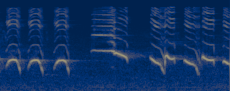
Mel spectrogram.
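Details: Black-throated laughingthrush; song; stimulating other captive birds to sing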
